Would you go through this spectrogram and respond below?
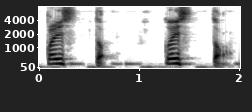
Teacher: ত অক্ষরটি কলকলা হয়ে যাবে এরকম ভাবে ধাক্কা মেরে কলকলাটি হবে কফ সিনজের কইস আর ত মিলেস্ত ত উচ্চারণটি উপরে সাউন্ড যাবে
